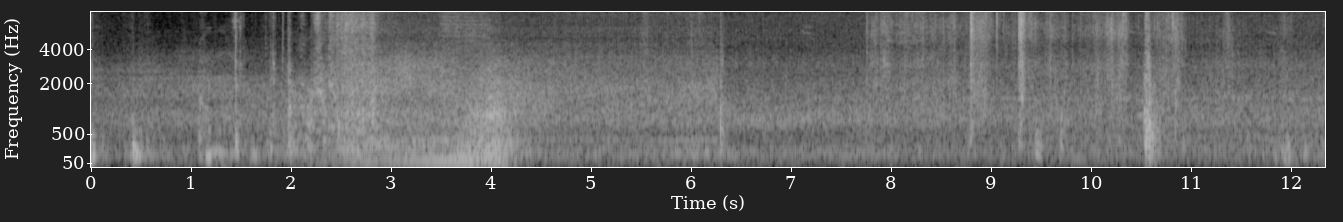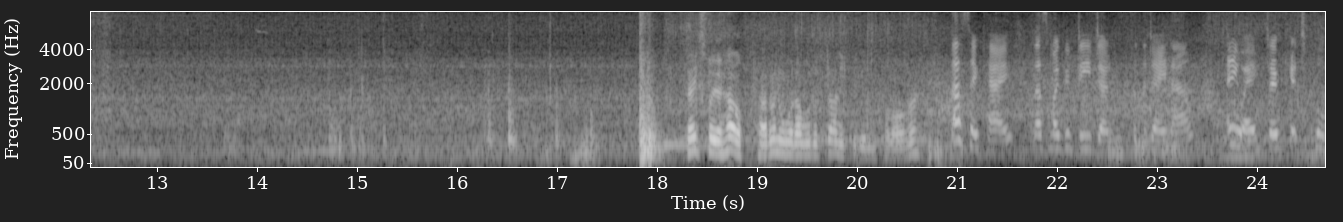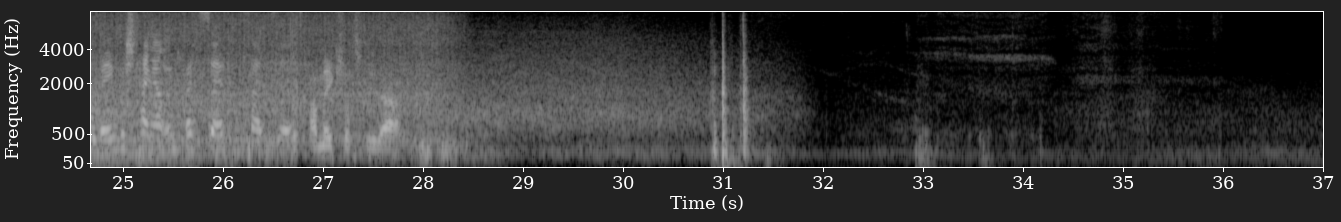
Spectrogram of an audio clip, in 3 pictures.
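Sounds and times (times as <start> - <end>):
car engine starting: 1.0 - 28.7
car door and bonnet clunks: 10.4 - 11.0, 16.2 - 18.5.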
